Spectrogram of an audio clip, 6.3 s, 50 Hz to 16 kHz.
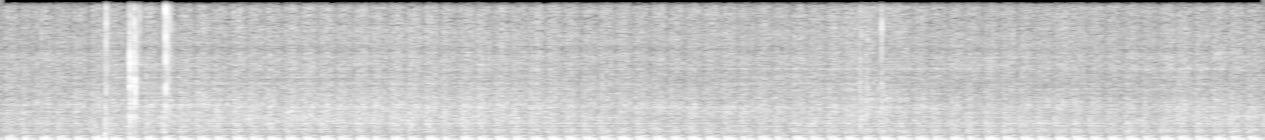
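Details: Yamaha R3 after installing a block-off plate, decelerating while riding: even steady thudding about three beats a second with no crackle or pops from the exhaust; clean deceleration.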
